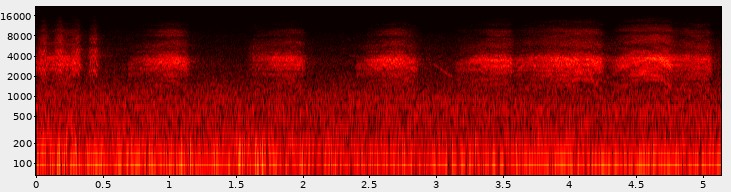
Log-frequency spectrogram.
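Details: In Delhi summer, a male grey hornbill feeds the female sealed inside a mud-caked hollow tree nest where she incubates eggs. Loud, harsh, high squeals come in short bursts, some doubled, with pauses between and low hum beneath.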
